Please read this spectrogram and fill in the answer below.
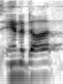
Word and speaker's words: Anodot: Um so one is Anodot or Anidote depending on where you're at how to pronounce it.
